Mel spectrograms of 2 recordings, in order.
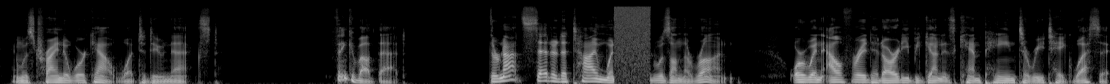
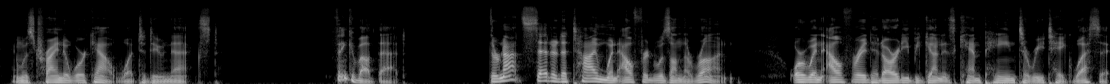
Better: second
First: audio cutting out; filled with static; at 6 s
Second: none

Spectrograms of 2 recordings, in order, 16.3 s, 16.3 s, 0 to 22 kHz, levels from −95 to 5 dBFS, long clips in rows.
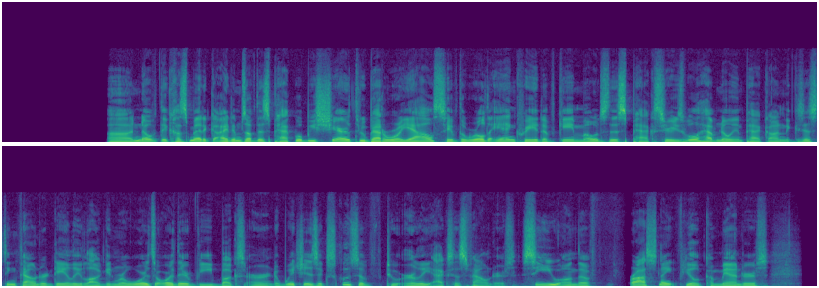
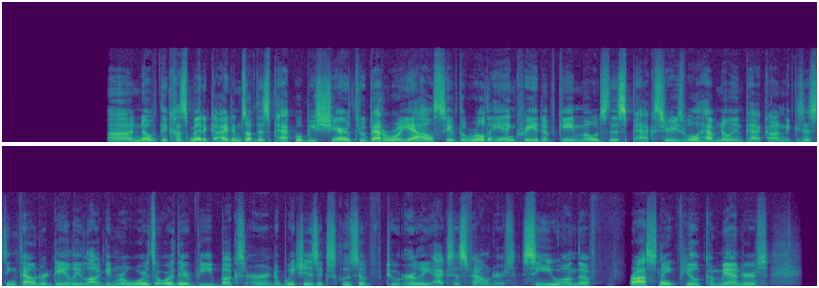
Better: first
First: none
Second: thin; very; fading below 500 Hz

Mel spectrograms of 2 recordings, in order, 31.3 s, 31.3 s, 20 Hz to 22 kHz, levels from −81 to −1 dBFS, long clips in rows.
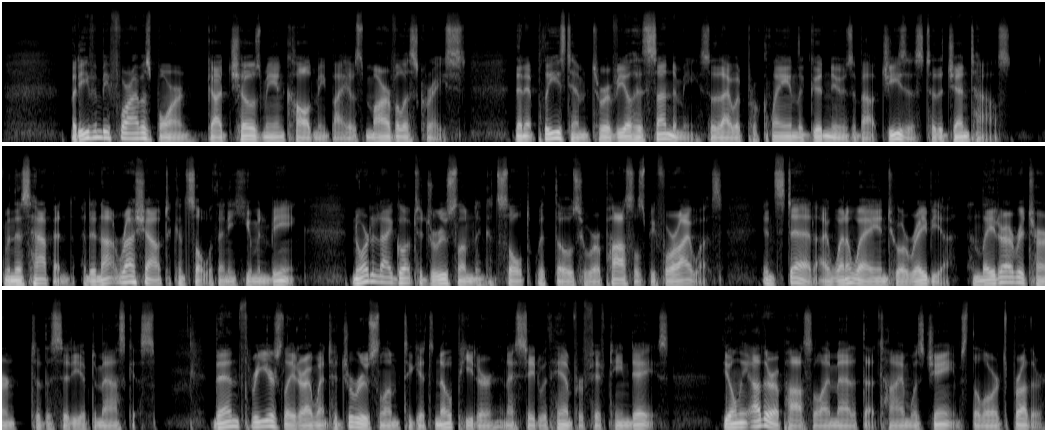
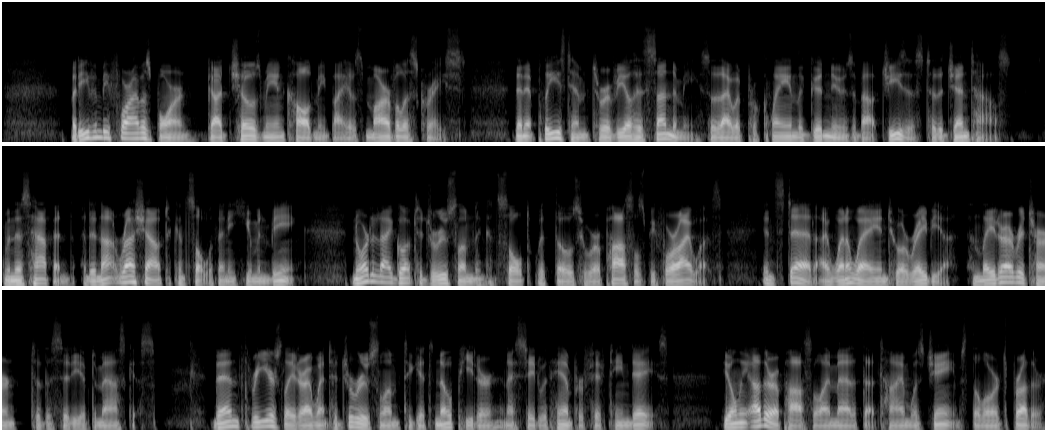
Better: first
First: none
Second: muffled; very; fading above 2 kHz

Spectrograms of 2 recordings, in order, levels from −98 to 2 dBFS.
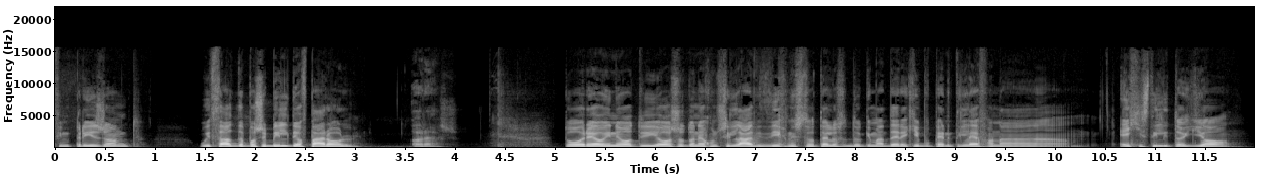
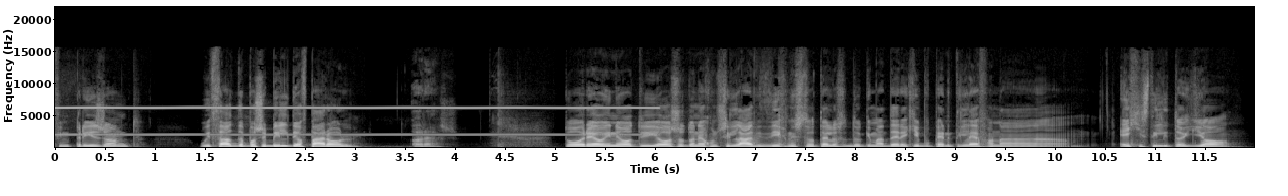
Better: first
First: none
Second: high-pitched whine; loud; until 6 s; 6.5 kHz, 10 dB below the speech

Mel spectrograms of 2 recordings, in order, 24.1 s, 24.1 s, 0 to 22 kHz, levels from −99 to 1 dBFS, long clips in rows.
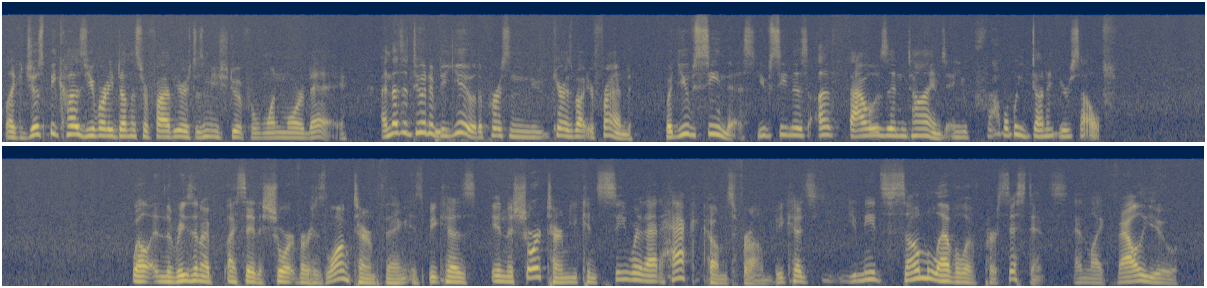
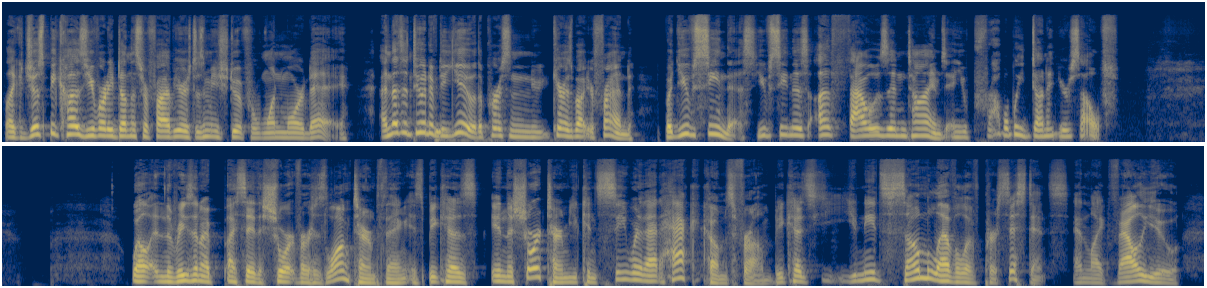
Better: second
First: hiss; noticeable; throughout; 20 dB below the speech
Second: none

